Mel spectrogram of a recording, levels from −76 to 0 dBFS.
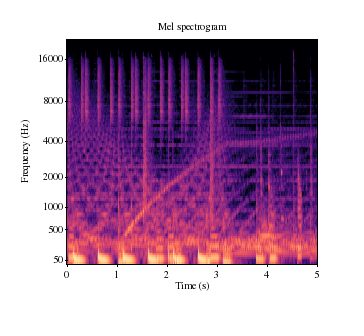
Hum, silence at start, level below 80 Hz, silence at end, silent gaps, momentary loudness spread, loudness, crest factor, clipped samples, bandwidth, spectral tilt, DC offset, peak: none; 0 s; -14 dBFS; 0 s; none; 9 LU; -16 LUFS; 12 dB; under 0.1%; 16.5 kHz; -5.5 dB/octave; under 0.1%; 0 dBFS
